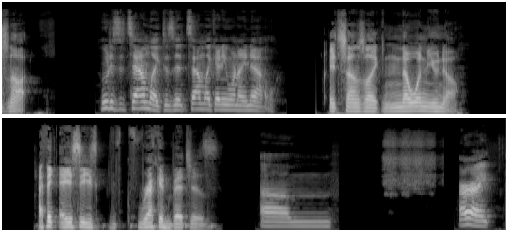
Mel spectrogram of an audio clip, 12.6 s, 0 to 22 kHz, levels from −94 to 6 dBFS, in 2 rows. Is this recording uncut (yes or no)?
yes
